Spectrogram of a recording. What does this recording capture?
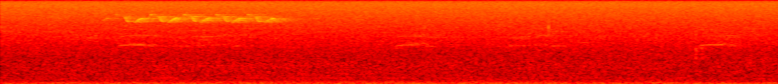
Black-and-white Warbler, Blue Jay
